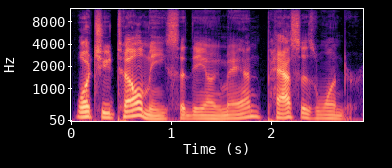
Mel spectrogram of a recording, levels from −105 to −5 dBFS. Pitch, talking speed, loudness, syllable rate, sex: 120 Hz, 205 wpm, -20 LUFS, 4.4 syllables/s, male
